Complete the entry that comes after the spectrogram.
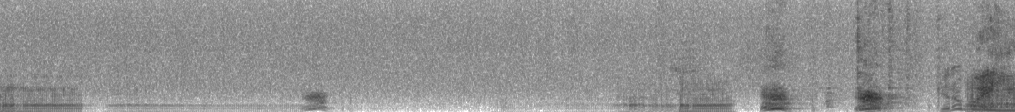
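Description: A dog growls and barks in a Kingdom Come: Deliverance cutscene, a low sustained snarl followed by a few sharp, louder barks and yelps near the end, heard close with no talk over it.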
